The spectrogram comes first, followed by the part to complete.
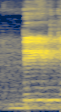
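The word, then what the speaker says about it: debt: जी ई बी डी इसको पढ़ा जाता है डेट।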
